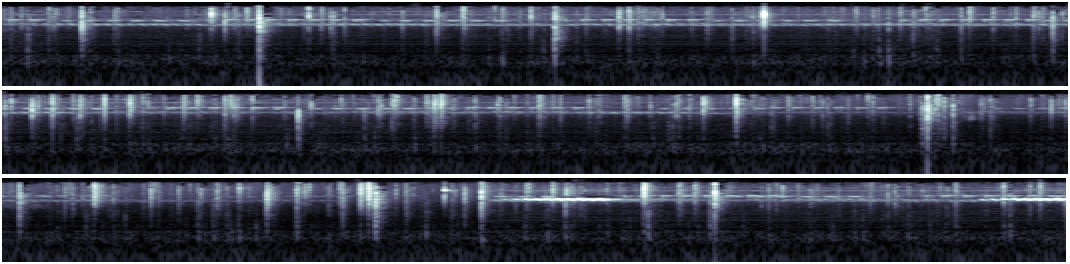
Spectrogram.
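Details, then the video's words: Crickets on a deck beside a crackling fire keep up a continuous high, thin ringing hum throughout. Brief louder buzzy trills appear near the end. Frequent sharp crackles and pops from the fire are scattered across the clip. "Crackling Fire on the Deck with Crickets Chirping in the Background"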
